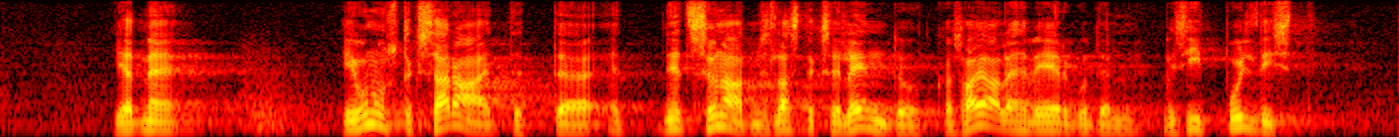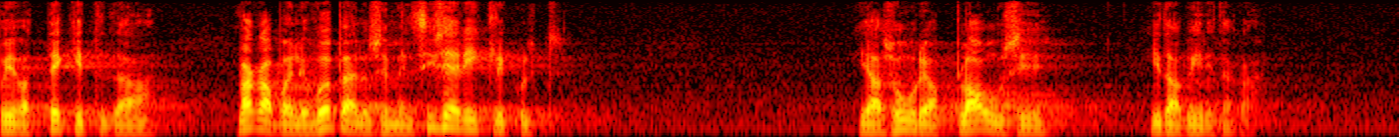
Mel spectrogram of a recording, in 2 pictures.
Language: Estonian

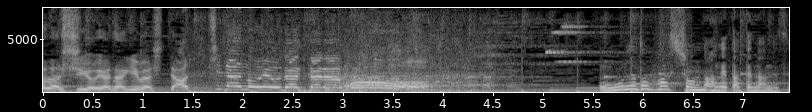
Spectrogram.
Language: Japanese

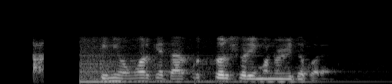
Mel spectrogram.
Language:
Bangla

